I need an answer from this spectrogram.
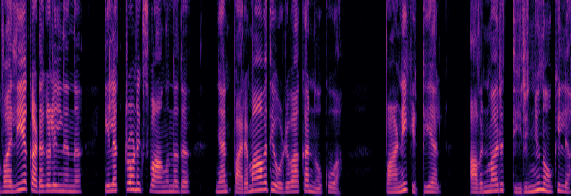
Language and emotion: Malayalam, fearful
